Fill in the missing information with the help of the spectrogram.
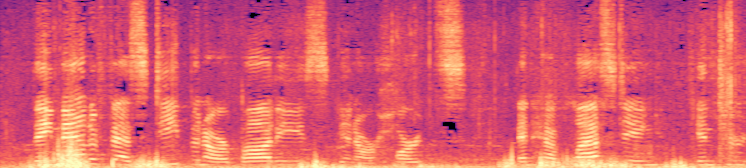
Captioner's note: none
